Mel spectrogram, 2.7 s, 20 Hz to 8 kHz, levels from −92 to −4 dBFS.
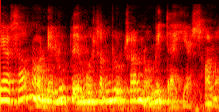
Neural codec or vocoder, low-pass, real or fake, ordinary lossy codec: codec, 24 kHz, 3.1 kbps, DualCodec; 7.2 kHz; fake; none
